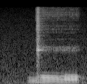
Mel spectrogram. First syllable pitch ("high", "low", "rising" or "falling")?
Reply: low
